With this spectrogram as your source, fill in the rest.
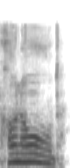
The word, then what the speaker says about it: Honnold: pronounce it yes it's Honnold in the United States in Germany it's more like hone old on old okay yes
